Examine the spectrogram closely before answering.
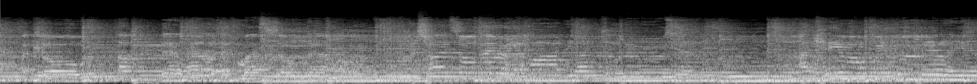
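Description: Foxtrot dance music playing steadily and loudly, a song with held notes and a steady beat.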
